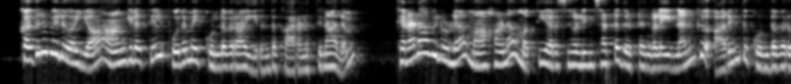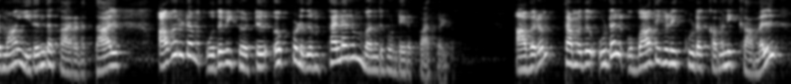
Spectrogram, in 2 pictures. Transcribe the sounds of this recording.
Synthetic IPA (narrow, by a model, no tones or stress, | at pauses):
kɐðɪɾɯʋelɯɐjːaːaːŋɡɪlɐt̪ːɪlpʊlɐmɐɪkːɔɳɖɐʋɐɾaːjɪɾɯnd̪ɐkaːɾɐɳɐt̪ːɪnaːlɯm | kɐnɐɽaːʋɪlɯɭːɐmaːɣaːnɐmɐt̪ːɪjɐɾɐsɯɣɐɭɪnsɐʈːɐðɛʈːɐŋɡɐɭɐɪnɐnɡɯʔɐrɪnd̪ɯkɔɳɖɐʋɐɾɯmaːjɪɾɯnd̪ɐkaːɾɐɳɐt̪ːaːlɐʋɐɾɯɽɐmʊðɐʋikeːʈːɯʔɛpːɔɭɯðɯmpɐlɐɾɯmʋɐnd̪ɯkɔɳɖɪɾɯpːa̰ːɾɣɐ̰ɭ | ɐʋɐɾɯmt̪ɐmɐðɯʔʊɽɐlʔʊbaːðɪɣɐɭɐɪkːuːɽɐɡɐʋɐnɪkːa̰ːmɐl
